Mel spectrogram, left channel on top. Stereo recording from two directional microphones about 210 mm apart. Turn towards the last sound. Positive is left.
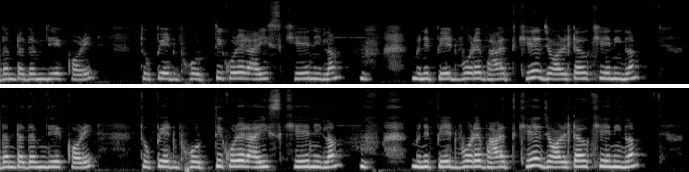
turn(degrees=-10)  # may be behind; listen again after turning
